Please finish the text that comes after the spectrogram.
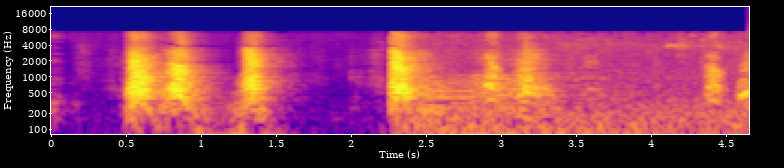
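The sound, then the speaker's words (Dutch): Several loud dog barks in quick bursts, a pair and then a single bark, followed after a pause by a sharp bark and more yaps over a noisy, rustling background. “Zullen we de honden uitlaten?”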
